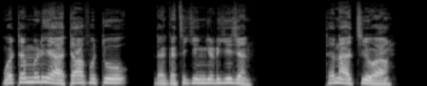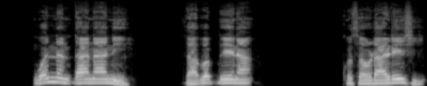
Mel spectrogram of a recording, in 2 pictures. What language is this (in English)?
Hausa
